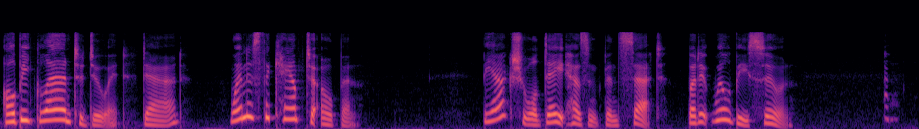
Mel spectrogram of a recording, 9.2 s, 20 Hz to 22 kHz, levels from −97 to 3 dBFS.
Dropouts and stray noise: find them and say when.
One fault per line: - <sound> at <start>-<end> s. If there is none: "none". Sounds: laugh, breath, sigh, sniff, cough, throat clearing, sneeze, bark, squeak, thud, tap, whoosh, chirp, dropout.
- laugh at 8.8-9.0 s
